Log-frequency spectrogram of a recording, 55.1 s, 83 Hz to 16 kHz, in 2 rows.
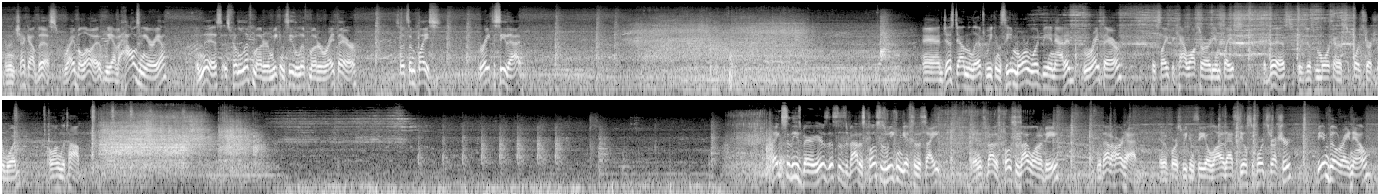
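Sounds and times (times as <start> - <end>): road noise: 0.0 - 55.0
low engine rumble: 35.8 - 54.4
hammering nails into wood: 46.2 - 47.6, 51.8 - 53.8.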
